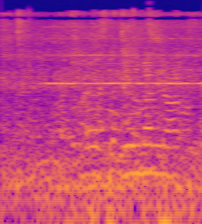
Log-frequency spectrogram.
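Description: Indistinct voices of people in a shop, with wavering pitched calls, and a steady high thin tone that starts about a quarter of the way in.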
